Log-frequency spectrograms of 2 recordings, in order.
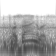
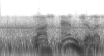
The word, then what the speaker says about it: Los Angeles: moved out to California Los Angeles correction Los Angeles huh yeah soft G it's official now so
